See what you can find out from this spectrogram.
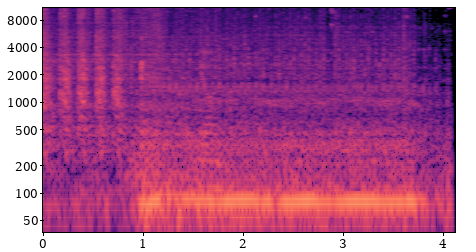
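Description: Starter turns over briefly, engine catches within a second and settles into a steady, even diesel idle; starts cleanly.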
